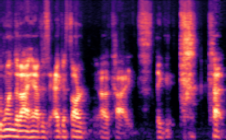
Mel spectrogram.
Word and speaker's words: Agatharchides: that I have is agathar kites they get cut the CH is a k sound CH is the case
